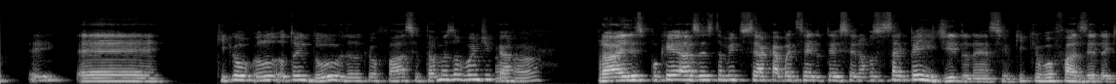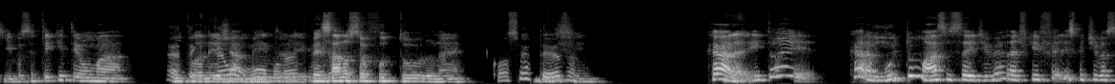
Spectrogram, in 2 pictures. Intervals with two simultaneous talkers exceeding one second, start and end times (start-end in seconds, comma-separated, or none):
12.9-14.8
